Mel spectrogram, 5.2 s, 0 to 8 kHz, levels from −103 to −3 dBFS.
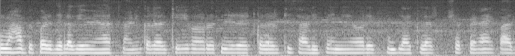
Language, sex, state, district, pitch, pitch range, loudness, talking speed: Hindi, female, Punjab, Kapurthala, 190 Hz, 190-200 Hz, -14 LUFS, 300 wpm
